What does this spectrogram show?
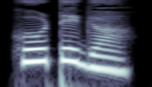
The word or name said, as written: ಕೋಟೆಗಾ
